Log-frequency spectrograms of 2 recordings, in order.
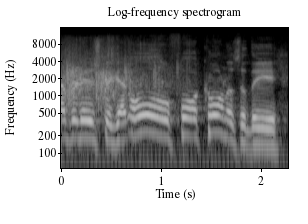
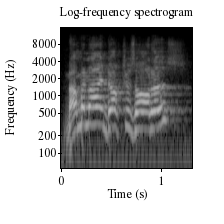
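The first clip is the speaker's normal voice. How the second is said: bingo caller; 10 semitones higher than usual. Acted. Bingo call, high.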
